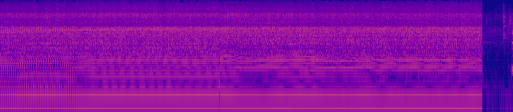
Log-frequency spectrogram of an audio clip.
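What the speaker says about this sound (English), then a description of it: "So let's cut it up with a chainsaw real quick." A chainsaw runs loud and close at a steady, high-revving drone for nearly five seconds, its pitch shifting slightly as it cuts, before stopping abruptly at the end.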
